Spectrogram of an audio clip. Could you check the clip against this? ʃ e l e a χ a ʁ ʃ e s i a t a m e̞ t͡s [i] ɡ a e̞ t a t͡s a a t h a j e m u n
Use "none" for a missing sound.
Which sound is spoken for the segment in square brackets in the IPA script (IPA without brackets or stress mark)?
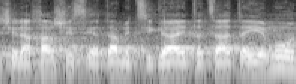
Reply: i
